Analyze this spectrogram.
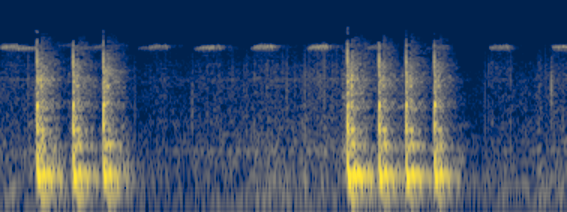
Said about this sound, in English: An elderly man gets out and walks up the wide stone steps to the front door. He looks about uneasily, then lifts the huge knocker on the door.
